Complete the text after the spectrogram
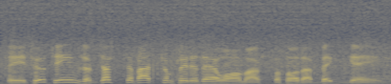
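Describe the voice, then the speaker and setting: A man's voice: fairly high pitch, big pitch swings, moderate pace, darkish tone, a little hiss or hum, low-quality recording. A man narrating baseball play-by-play in 1950s newsreel style, on an old recording.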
